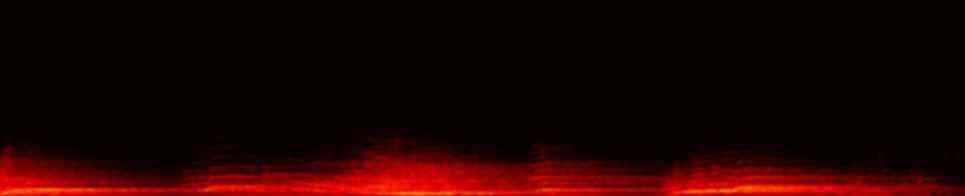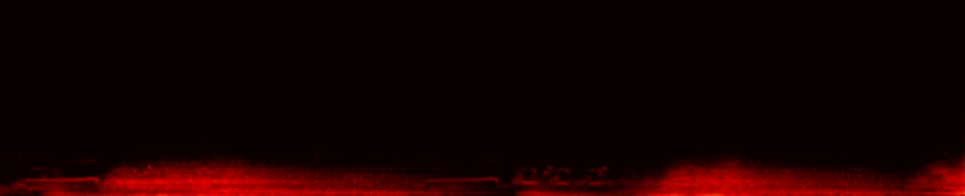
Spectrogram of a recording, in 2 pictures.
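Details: Whale song of long, tonal, harmonic moans that slide downward and sweep upward in drawn-out phrases, rising and fading in loudness, with a few short whoops and lower grunting tones between, in a quiet, echo-like setting.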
